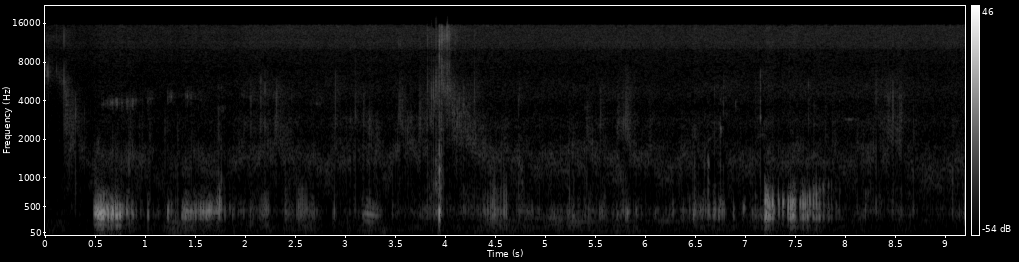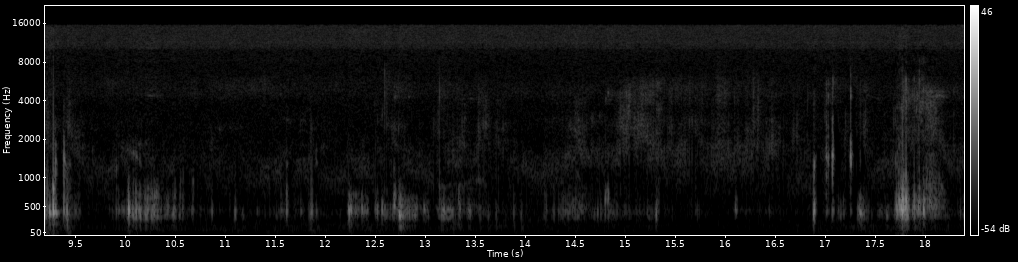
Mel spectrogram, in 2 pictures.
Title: Gassy Stomachache noises and burps 💓💓😵‍💫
